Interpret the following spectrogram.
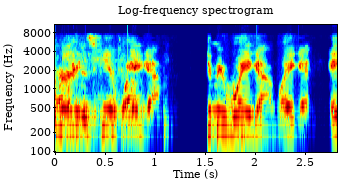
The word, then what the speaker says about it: Huega: Or Hugo, for those of us who don't know how to say it. People have heard it as Hugo. Jimmy Huega, Huega, right.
